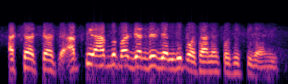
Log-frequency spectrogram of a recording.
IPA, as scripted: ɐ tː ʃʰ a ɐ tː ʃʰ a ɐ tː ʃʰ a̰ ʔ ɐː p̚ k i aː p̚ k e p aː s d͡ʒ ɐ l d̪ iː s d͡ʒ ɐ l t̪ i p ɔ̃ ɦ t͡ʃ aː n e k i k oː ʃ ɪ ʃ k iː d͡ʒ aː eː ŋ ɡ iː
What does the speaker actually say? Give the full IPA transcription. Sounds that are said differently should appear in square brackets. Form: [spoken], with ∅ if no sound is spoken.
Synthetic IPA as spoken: ɐ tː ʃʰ a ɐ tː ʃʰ a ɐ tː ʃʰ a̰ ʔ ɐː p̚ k i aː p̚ k e p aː s d͡ʒ ɐ l d̪ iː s d͡ʒ ɐ l [d̪] i p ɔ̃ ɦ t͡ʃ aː n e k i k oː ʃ ɪ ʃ k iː d͡ʒ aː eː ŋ ɡ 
